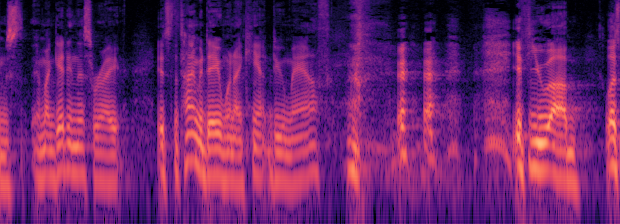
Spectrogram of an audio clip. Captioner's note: laughs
